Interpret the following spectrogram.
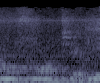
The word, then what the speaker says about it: enfant terrible: And I, being, you know, trying to be an enfant terrible, is that how you pronounce it?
